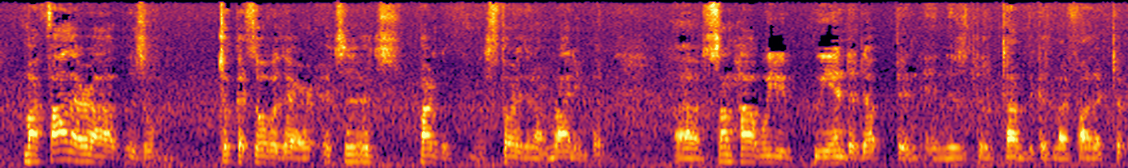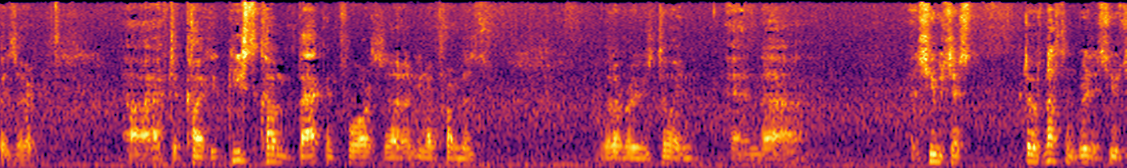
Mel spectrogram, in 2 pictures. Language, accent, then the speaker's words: English; California, United States; I grew up on Soto Street and Brooklyn Avenue there, you know, and with Russians.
